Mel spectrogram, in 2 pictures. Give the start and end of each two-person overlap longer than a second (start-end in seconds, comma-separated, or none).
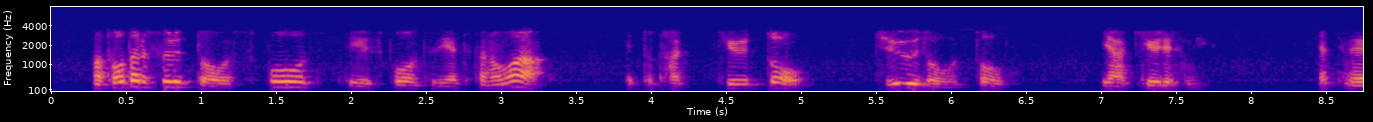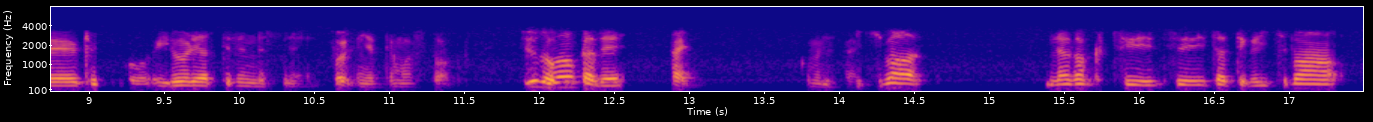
none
